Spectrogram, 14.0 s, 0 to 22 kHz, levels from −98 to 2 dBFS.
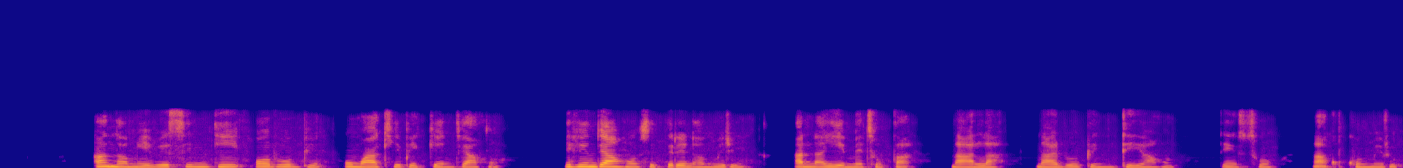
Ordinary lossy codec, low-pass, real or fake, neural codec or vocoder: none; none; fake; codec, 16 kHz, 4 kbps, X-Codec, HuBERT features, trained on LibriSpeech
